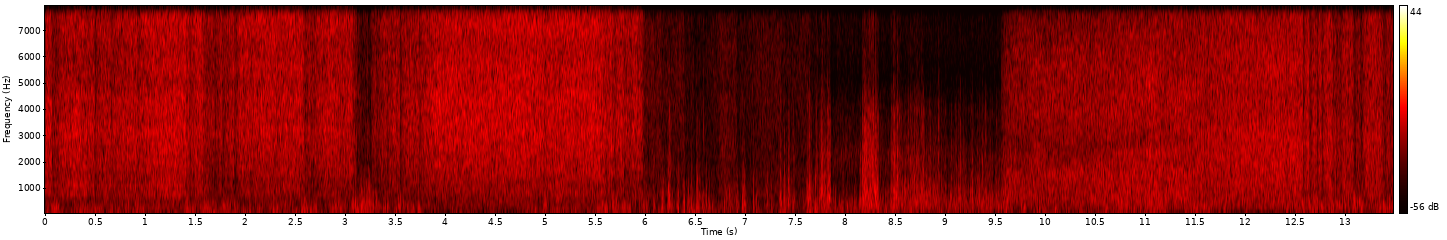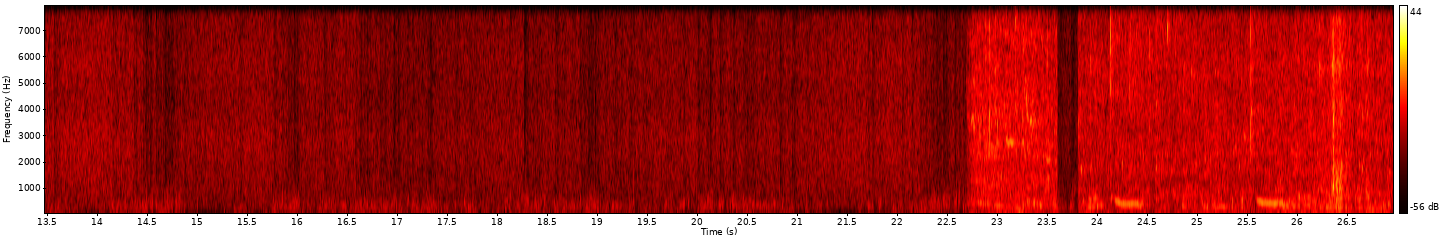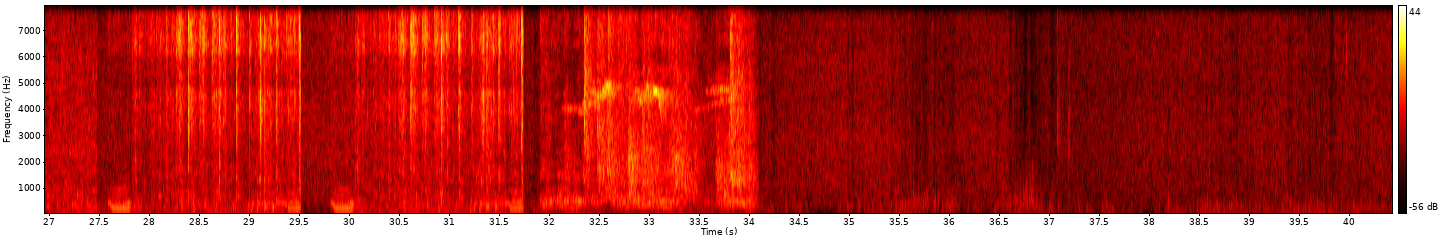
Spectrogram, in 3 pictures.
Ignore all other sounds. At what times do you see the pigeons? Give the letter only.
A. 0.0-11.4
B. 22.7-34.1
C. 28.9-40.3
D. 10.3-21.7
B.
